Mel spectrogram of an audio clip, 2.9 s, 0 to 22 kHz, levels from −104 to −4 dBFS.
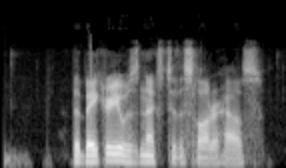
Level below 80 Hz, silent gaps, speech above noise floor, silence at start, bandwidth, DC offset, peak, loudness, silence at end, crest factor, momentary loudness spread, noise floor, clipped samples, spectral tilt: -58 dBFS; none; 41 dB; 0.7 s; 9 kHz; under 0.1%; 0 dBFS; -20 LUFS; 0.3 s; 22 dB; 10 LU; -62 dBFS; under 0.1%; -5 dB/octave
